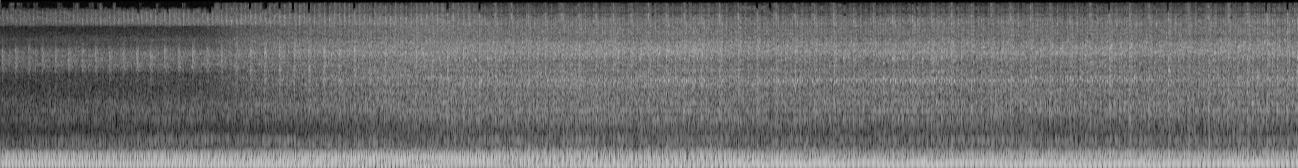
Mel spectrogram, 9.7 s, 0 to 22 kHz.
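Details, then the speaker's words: Audi A4 fully rebuilt 2.0T FSI engine with JHM K04-R turbo kit, first startup, not yet warm, oil residue burning off: smooth even idle, low hum, faint injector tapping, no squeals or knocks; normal idle. "I mean, I hear the injectors tapping a little bit. It sounds pretty quiet, not too bad. Everything's running pretty good. No squeals, no nothing."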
